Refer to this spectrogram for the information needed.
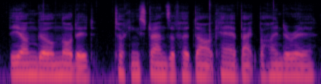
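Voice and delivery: plain reading voice

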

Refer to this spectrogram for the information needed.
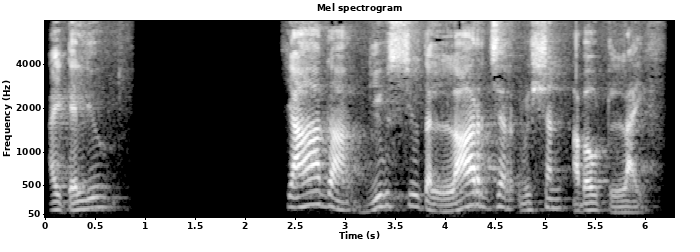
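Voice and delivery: normal talking voice

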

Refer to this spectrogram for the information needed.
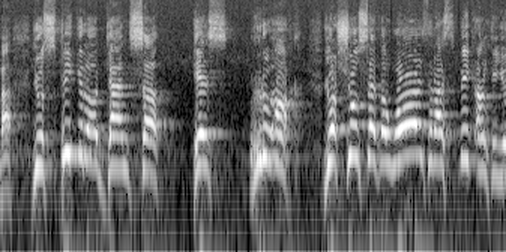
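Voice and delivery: loud, high, fired-up sermon voice; thundering pulpit delivery; full-force preaching. Acted. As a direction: preach it hard to the congregation.

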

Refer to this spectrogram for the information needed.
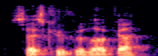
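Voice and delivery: usual speaking voice

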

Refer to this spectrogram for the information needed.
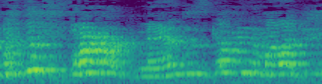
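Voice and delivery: high, loud burst of exasperation; exasperated outburst. Retold or imitated. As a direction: yell it in disbelief at the bee. Exasperated at the circling bee.

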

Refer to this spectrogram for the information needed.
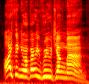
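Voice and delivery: indignant shout. Acted. Stranger shouting after him again, indignant yell. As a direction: scold a rude young man at full volume. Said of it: "run through it now with you".

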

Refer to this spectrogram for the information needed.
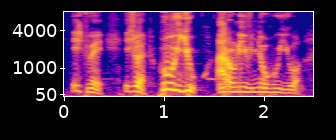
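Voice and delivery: mock confrontational. Player squaring up to strangers in game, confrontational. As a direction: pick a mock fight, punching each line out.

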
